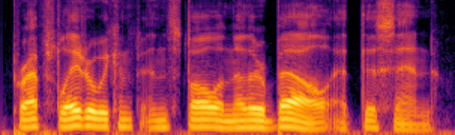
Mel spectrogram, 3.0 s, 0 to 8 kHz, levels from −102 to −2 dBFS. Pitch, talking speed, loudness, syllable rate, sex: 110 Hz, 195 wpm, -16 LUFS, 5.4 syllables/s, male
